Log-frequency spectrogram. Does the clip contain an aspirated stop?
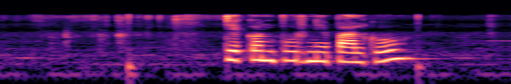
no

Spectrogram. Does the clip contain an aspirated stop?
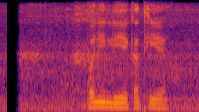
yes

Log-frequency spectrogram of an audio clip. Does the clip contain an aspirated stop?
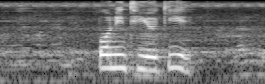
yes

